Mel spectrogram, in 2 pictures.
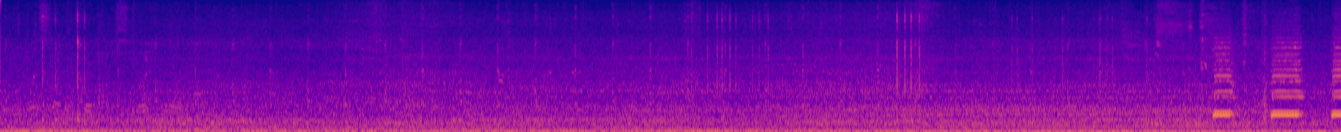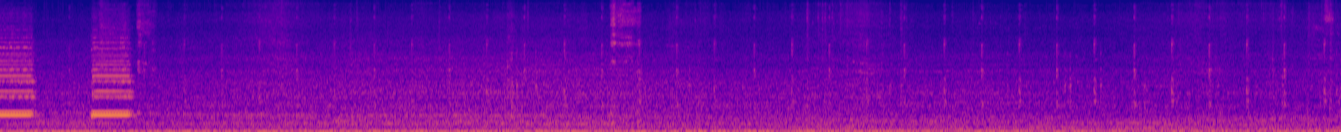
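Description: Tyres rumble on a rough road.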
